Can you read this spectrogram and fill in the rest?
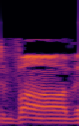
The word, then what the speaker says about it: Vav: The Hebrew He, or Het, is the H, while the Wow is pronounced Vav in the English and therefore comes across often as a V.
